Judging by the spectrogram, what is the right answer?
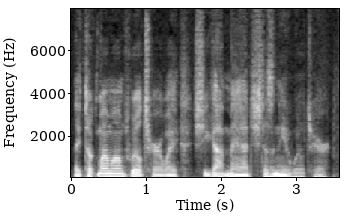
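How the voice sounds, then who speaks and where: A man's voice: low-pitched, brisk, no room sound. A middle-aged American man telling a rambling story in ASMR style, with a wry, sarcastic, exasperated manner.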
